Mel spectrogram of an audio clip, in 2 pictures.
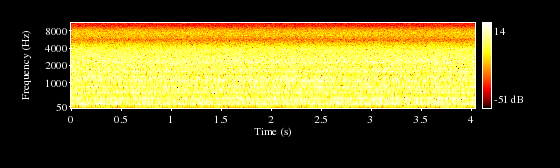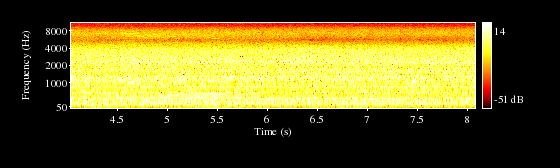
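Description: Steady rush of water at a waterfall and its shallow stream, an even hiss with no breaks. A faint voice is heard briefly about halfway through.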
